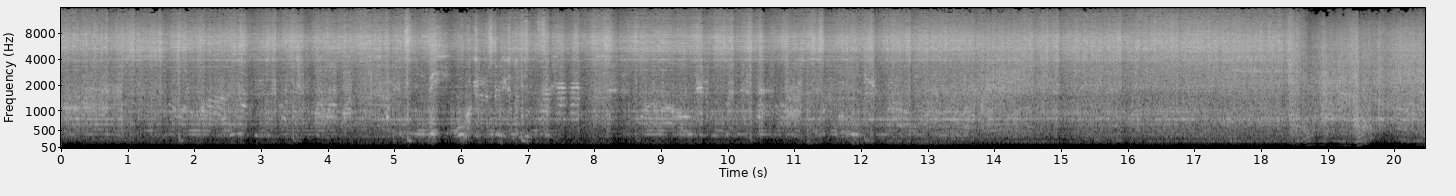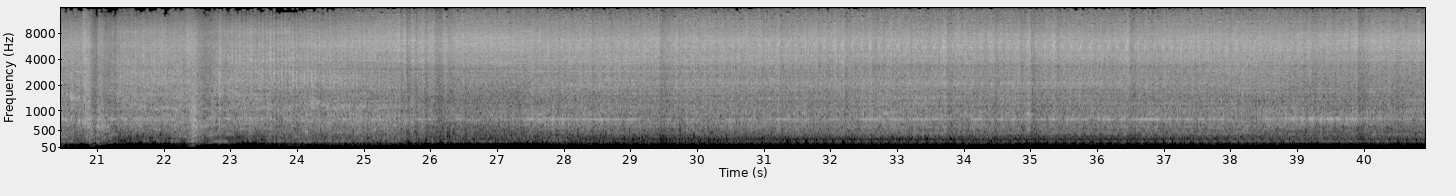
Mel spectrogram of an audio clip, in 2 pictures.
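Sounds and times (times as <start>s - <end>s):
engine whine: 0.0s - 40.9s
car engine idling: 13.8s - 40.9s.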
